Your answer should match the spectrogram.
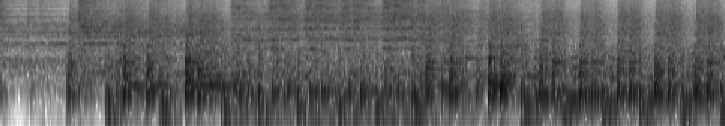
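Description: Acoustic jazz drum kit: swing time on the cymbals, then from about a second in a dense drum break of snare, tom-toms and bass drum, as in a traded four- or eight-bar break.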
